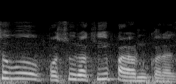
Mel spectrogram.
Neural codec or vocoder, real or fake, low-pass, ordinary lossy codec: none; real; none; none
